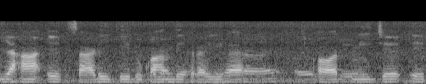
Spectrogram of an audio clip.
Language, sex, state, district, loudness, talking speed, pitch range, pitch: Hindi, male, Madhya Pradesh, Katni, -19 LUFS, 155 wpm, 115-125 Hz, 120 Hz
